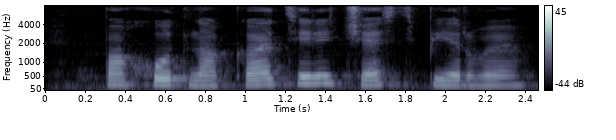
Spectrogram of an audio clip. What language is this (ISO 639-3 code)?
rus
